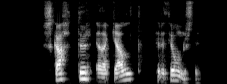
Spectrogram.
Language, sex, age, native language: Icelandic, male, 30-39, Icelandic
